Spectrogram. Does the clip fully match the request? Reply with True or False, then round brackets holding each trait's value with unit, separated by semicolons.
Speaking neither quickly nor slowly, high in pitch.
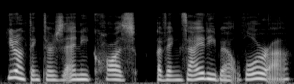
False (225 wpm; 225 Hz)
